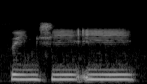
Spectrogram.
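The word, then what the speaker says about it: 星期一: จะ เอา เสียง ว่า สิ่ง ที่ อี อี ซิง ชี อี นัก เรียน เรา ออก เสียง สิ คะ มี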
